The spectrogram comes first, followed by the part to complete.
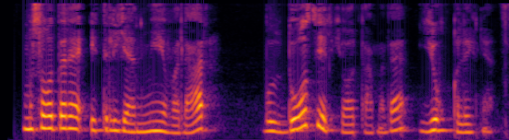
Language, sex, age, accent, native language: Uzbek, female, 25-34, Toshkent shahri, Uzbek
